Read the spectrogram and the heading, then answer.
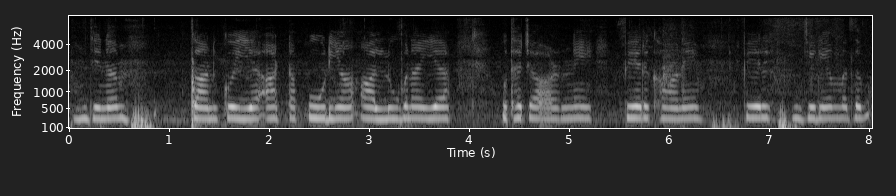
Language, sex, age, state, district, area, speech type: Dogri, female, 18-30, Jammu and Kashmir, Jammu, rural, spontaneous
